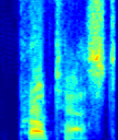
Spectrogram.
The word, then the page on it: protest: American English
